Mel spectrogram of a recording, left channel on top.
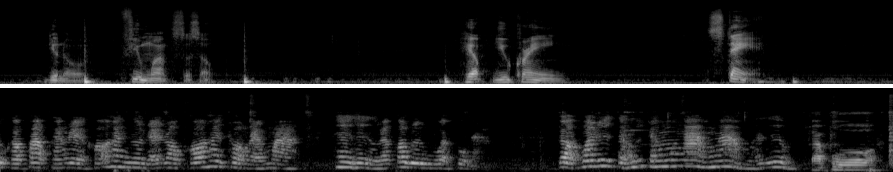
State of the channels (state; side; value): different; both; correlation 0.00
